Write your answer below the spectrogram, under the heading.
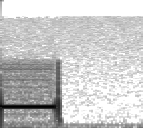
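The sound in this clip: A single short, steady mid-pitched beep from a phone line's recording prompt, cut off abruptly and followed by near silence.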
